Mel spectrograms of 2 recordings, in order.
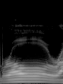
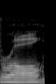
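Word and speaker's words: Roehl: And then Tyler, I don't know how to say his last name, Rowell. I think it's Roll, yeah.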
